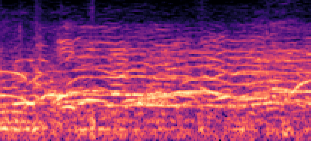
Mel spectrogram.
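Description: Many high voices of a group shouting and calling at once, overlapping and continuous.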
